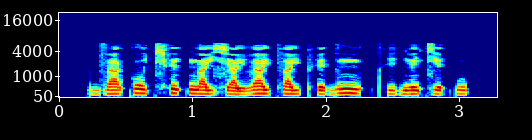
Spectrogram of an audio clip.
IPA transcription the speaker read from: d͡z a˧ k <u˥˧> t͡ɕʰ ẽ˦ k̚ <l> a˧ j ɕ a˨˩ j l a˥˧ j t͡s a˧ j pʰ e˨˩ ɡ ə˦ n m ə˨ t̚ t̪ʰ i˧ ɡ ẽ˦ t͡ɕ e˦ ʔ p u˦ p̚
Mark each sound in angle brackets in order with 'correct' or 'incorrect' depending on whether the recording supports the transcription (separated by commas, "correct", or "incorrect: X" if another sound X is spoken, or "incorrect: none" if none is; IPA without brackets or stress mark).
incorrect: o˥˧, incorrect: n̪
